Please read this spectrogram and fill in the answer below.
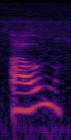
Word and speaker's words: Om: Donc on va rajouter maintenant, justement pour les gens qui sont plutôt auditifs, le son Om. Le son Om qui se dit Aum, qui est un mantra puissant.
